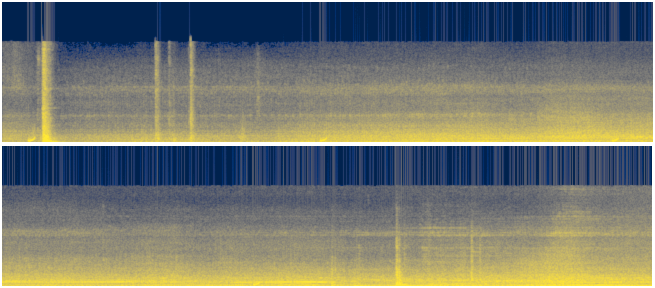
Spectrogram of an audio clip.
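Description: A John Deere tractor's diesel engine running and building up as the tractor pulls away with a mounted maize planter; a sharp clunk about half a second in and a knock near the end.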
